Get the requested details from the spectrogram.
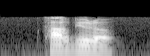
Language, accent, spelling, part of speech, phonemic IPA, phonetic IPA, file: Armenian, Eastern Armenian, քաղբյուրո, noun, /kʰɑʁbjuˈɾo/, [kʰɑʁbjuɾó], Hy-քաղբյուրո.ogg
- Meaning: acronym of քաղաքական բյուրո (kʻaġakʻakan byuro), politburo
